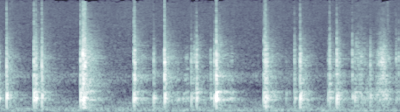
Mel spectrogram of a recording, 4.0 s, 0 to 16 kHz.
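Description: A small printed cardboard chocolate candy box, likely full, is held in hand and tapped with very long fingernails. About sixteen quick, dry, hollow taps come in an irregular rhythm, each with a sharp clicky attack and a short papery thud around 400 Hz. Each tap dies away almost at once.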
